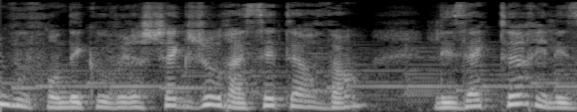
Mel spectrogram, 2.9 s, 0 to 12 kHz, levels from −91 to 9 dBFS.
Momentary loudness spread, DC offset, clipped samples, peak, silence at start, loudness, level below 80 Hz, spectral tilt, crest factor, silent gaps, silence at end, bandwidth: 7 LU; under 0.1%; under 0.1%; -6 dBFS; 0 s; -23 LUFS; -60 dBFS; -5.5 dB/octave; 16 dB; none; 0 s; 11.5 kHz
